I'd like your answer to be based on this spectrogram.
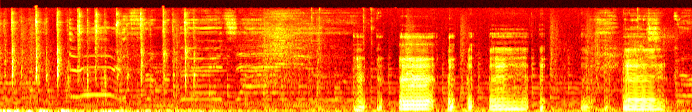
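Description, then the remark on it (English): Rapid clicking of typing on a computer keyboard fills the first half, fairly steady, followed by a few short bursts of a voice toward the end. “so we'll just uh, we'll just bang that in anyway.”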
